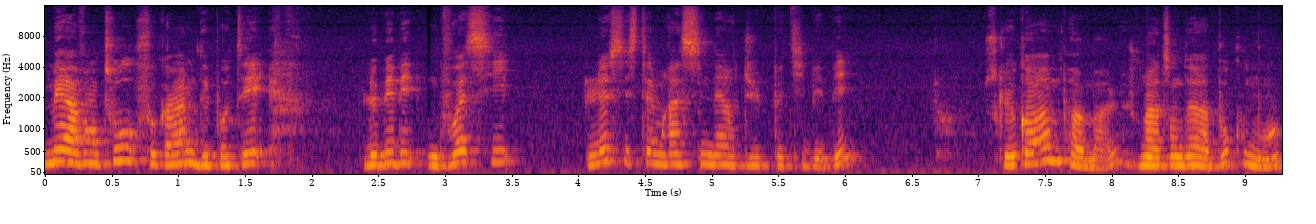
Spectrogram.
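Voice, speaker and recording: Somewhat breathy, fairly high female voice with ordinary pitch variation at a moderate pace, with long, frequent pauses. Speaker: plant care YouTuber. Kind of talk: casual vlog tutorial. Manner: hesitant, many fillers.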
